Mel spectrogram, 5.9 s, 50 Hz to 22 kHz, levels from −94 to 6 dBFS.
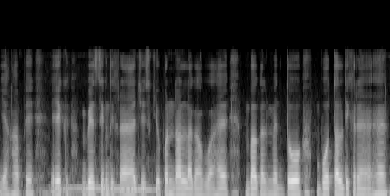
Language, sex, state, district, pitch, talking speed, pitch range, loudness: Hindi, male, Jharkhand, Garhwa, 125 Hz, 205 wpm, 115-130 Hz, -19 LUFS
